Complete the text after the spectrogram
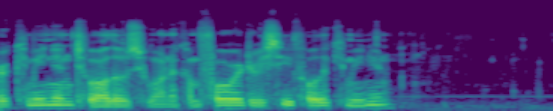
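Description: A man speaks slowly into a microphone, echoing in a large hall.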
